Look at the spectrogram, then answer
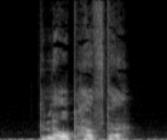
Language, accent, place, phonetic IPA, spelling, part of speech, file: German, Germany, Berlin, [ˈɡlaʊ̯phaftɐ], glaubhafter, adjective, De-glaubhafter.ogg
- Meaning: 1. comparative degree of glaubhaft 2. inflection of glaubhaft: strong/mixed nominative masculine singular 3. inflection of glaubhaft: strong genitive/dative feminine singular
